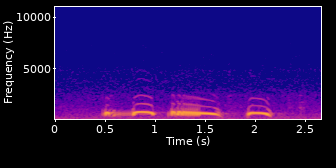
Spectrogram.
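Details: Spotted dove kept as a decoy, cooing to provoke wild rivals: a short opening note, a rounded arched coo, a long purring coo sliding downward, then another arched coo. The background is quiet.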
